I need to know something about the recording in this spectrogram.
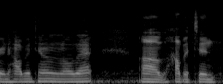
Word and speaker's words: Hobbiton: Hobbiton, right? I think that's how you pronounce it.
